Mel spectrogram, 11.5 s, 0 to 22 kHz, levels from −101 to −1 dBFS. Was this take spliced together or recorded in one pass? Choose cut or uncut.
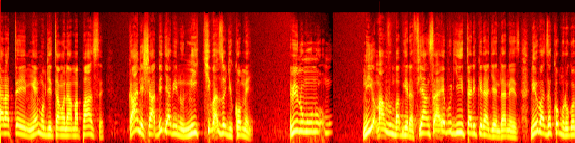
cut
